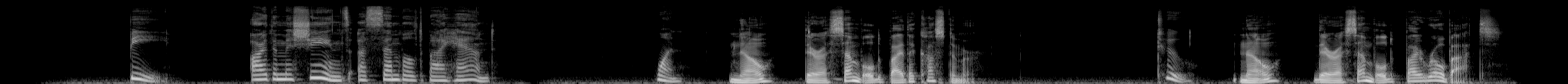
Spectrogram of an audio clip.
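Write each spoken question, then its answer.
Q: Are the machines assembled by hand?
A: 2: No, they're assembled by robots.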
